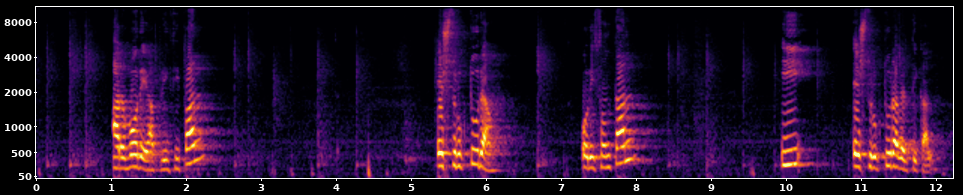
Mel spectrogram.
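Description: A woman speaks with animation, heard close through a microphone.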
